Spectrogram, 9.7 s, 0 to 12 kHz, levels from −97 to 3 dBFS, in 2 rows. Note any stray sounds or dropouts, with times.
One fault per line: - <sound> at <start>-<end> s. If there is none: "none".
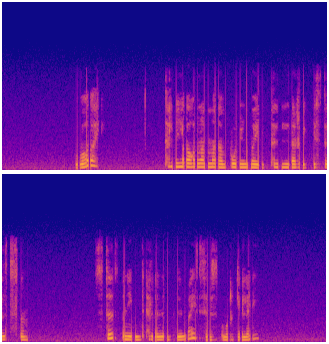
none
